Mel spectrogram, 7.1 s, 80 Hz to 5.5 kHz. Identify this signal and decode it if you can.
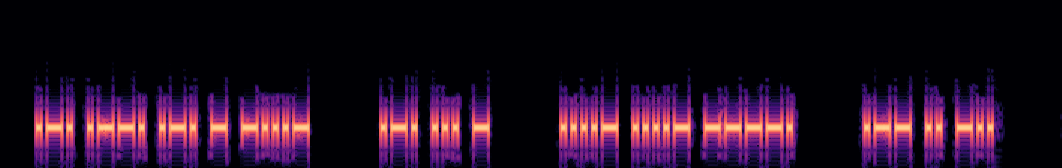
Morse code, heard as a keyed tone, about 36 wpm, 700 Hz. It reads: RPRT <BT> RST 449 WID
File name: UK MASTER QSOs TRAINING / 35WPM / UK MASTER QSOs 0009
